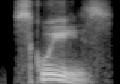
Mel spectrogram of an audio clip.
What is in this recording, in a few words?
"squeeze", American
